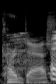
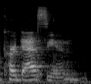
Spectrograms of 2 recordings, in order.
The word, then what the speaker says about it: Cardassian: The race of aliens is called Cardassian. – Okay. He's Kim's nerd. Uncle. – It's spelled with a C, not a K.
